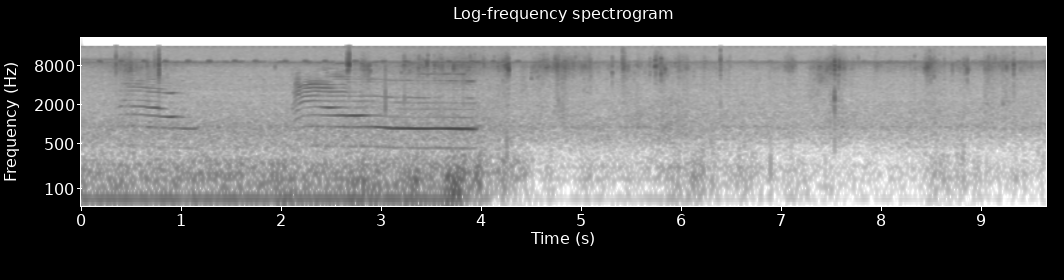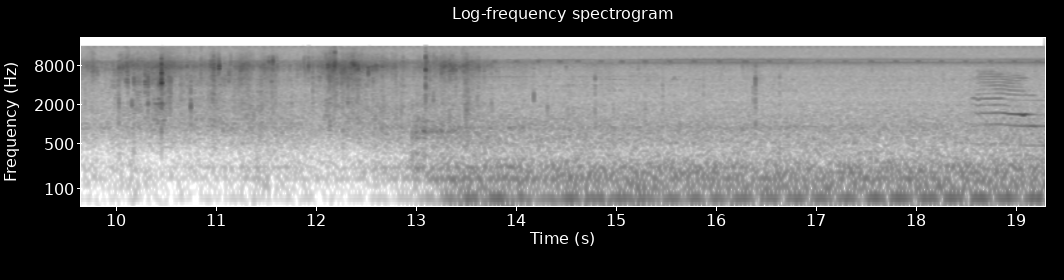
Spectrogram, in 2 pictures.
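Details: Savannah cat fixated on a stork, with birds and ducks nearby. A quick run of repeated chirping meows opens, ending in a longer cry. A quieter rustling stretch follows, and one more brief meow comes at the close. A steady low hum runs throughout.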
